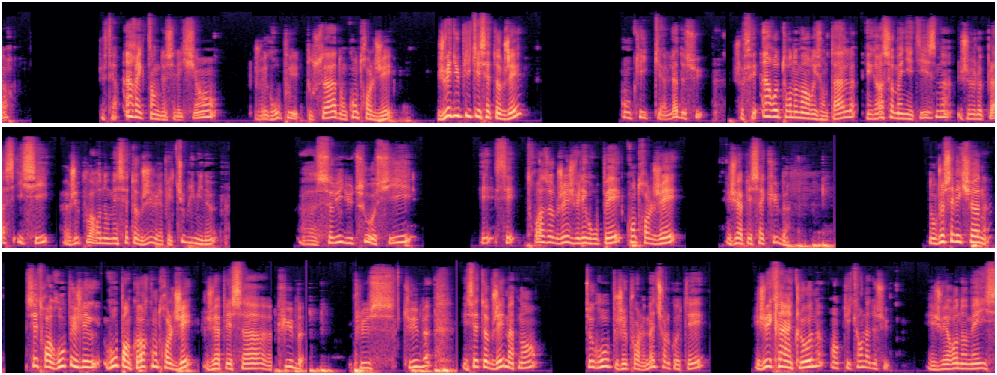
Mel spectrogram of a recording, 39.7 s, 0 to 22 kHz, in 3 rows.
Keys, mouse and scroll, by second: 0.5 click, 1.7-3.2 drag, 5.3 ctrl+g, 7.2 click, 9.5 click, 10.9 click, 12.2-13.9 drag, 14.9-16.0 drag, 16.1-17.3 typing, 17.6 click, 18.4 click, 19.0 ctrl+c, 19.1 click, 19.2 ctrl+v, 19.8 click, 20.3 shift+click, 22.5 ctrl+g, 22.7 click, 23.6-24.7 typing, 25.4 click, 26.5 shift+click, 28.9 ctrl+g, 29.1 click, 30.0-32.9 typing, 31.2 KP_Add, 35.2 click, 36.2-37.2 middle drag, 36.2-37.2 scroll up 1, 38.3 click, 39.4 click.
